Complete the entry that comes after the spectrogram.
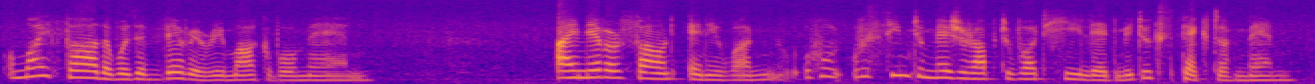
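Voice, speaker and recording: An actress playing a lonely, romantic young bookshop woman who flatters softly and coyly in a 1940s radio drama. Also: fairly low pitch, normal speed, rough recording. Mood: wistful, lonely. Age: young adult. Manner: gushing, coy, breaks off mid-phrase. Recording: vintage 1940s radio recording.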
